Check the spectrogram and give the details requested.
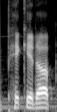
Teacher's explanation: move naturally toward the vowel at the beginning of it, and the final T of it then connects with the vowel in up, creating one smooth phrase without deleting the consonants that identify the words. The result is not three isolated words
